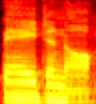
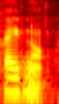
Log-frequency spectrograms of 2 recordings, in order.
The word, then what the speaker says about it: Badenoch: Or what she says there's no bad in her name. Did she? Oh, I'm glad you yeah, now I know, yeah. Because I hear it pronounced so many different ways, and I didn't know if there was... I get it muddled as well, but I heard her say there's no bad in Badenoch.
